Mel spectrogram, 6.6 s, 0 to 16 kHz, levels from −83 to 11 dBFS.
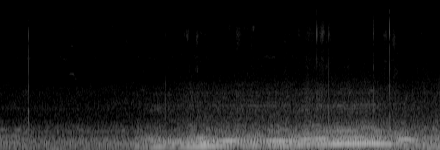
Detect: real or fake real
